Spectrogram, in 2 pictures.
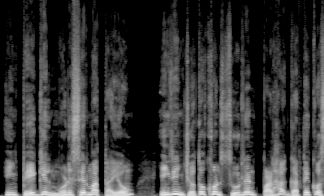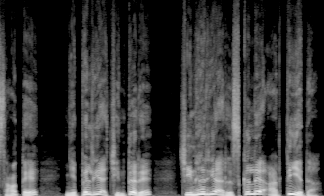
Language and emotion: Santali, happy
